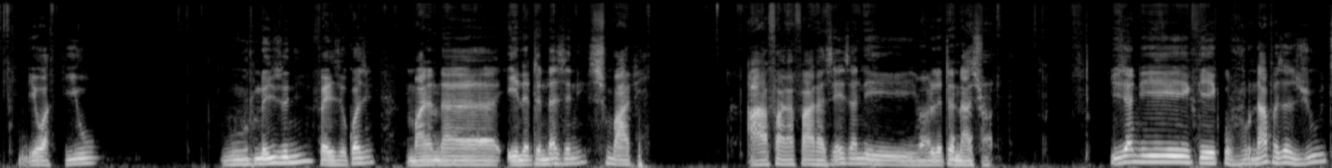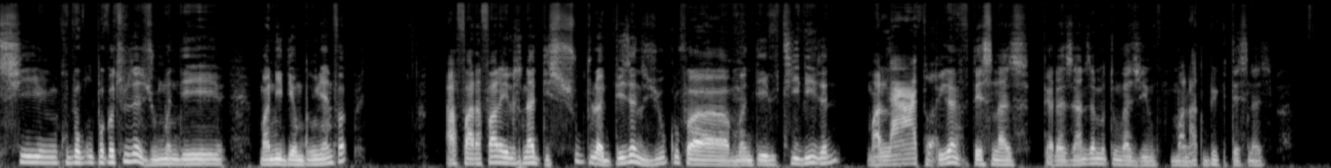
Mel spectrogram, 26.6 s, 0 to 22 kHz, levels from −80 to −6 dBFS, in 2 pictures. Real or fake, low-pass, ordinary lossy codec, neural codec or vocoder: real; none; none; none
